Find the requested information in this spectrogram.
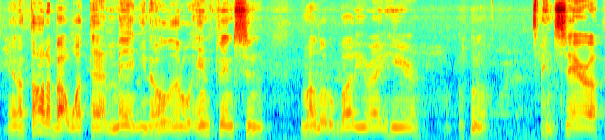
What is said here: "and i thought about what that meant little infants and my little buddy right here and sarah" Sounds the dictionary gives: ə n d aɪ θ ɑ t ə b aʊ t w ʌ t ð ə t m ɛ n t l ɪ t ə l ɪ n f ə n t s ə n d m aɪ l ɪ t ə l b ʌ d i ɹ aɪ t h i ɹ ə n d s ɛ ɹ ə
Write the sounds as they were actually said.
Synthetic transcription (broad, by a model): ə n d aɪ θ ɑ t ə b aʊ t w ʌ t ð ə t m ɛ n t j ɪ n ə l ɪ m f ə n t s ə n m aɪ l ɪ t l b ʌ d i ɹ aɪ t h i ɹ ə n s ɛ ɹ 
